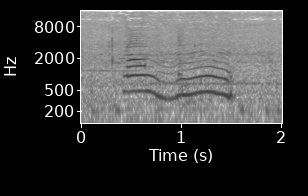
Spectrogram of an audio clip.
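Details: Pet cat with a cute talking voice giving one drawn-out meow, rising, dipping, then swelling again before falling off, lasting about a second in a quiet room.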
